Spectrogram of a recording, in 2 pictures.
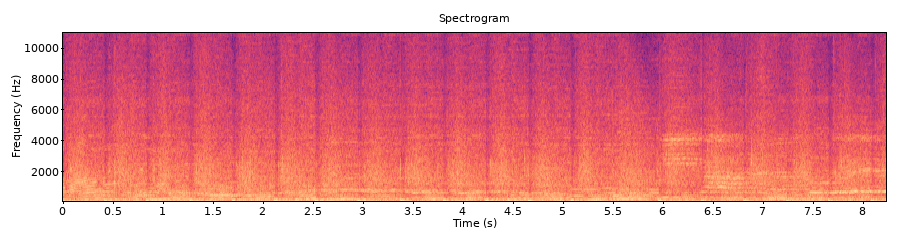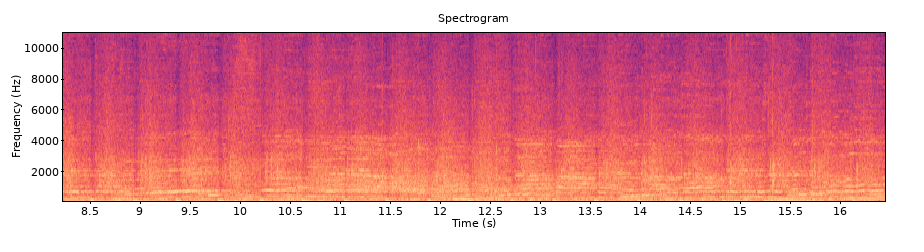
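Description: Live band music with a steady beat, heard over audience noise; a melody line comes in about six seconds in.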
